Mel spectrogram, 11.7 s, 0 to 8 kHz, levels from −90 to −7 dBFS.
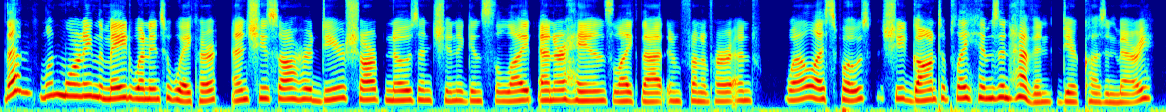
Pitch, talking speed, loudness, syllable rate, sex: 235 Hz, 215 wpm, -18 LUFS, 5.0 syllables/s, female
